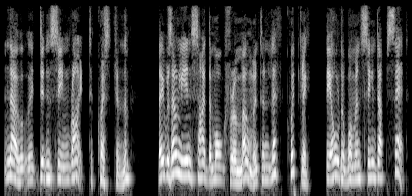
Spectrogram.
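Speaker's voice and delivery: put-on high London boy's voice; the lad proudly reporting clues; eager boy. A narrator's reading.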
